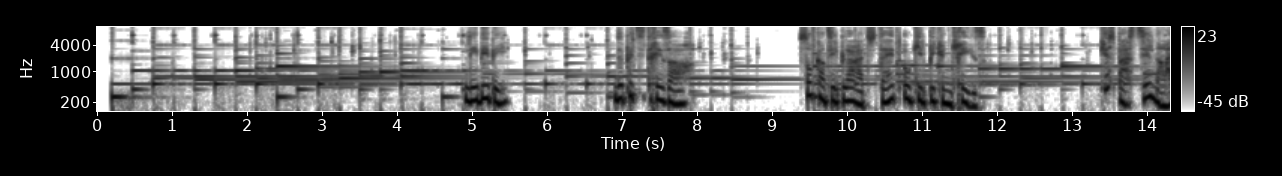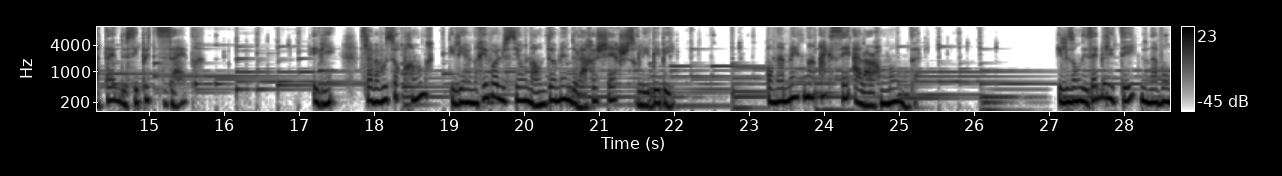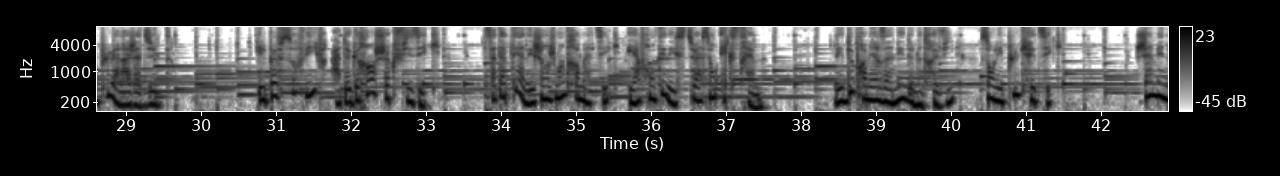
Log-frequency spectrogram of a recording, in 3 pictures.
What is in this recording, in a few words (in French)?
Narration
